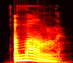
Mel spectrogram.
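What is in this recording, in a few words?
"among", British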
